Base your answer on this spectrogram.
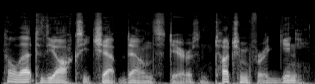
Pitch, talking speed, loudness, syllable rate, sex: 85 Hz, 250 wpm, -20 LUFS, 5.3 syllables/s, male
